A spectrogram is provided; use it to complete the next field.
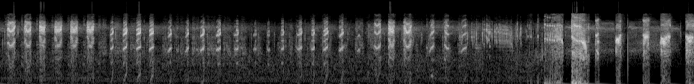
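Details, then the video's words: Red-nest edible-nest swiftlet calls: evenly spaced sharp, high chirps pulsing about four times a second, then a brief loud rustling burst near the end before the chirping resumes. "SUARA BURUNG WALET"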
